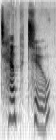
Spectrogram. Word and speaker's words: TEMPTU: takeaways from that so temp 2 is actually pronounced temp 2 kind of how I've spelled it phonetically up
